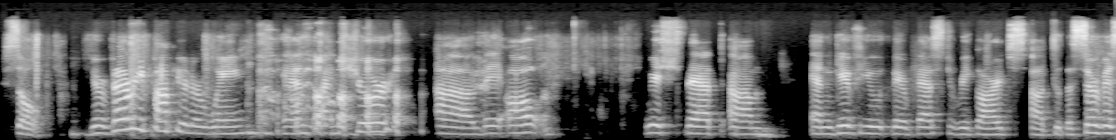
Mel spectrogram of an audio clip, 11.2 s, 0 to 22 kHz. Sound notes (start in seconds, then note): 2.5 laughing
